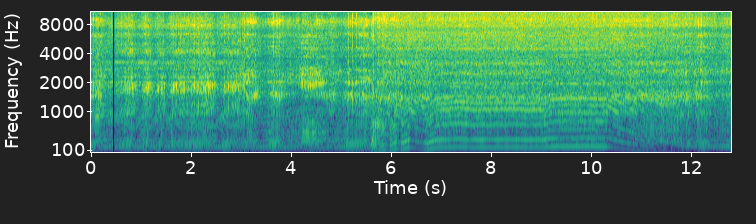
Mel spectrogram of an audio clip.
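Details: Vintage 1989 Husqvarna 50 two-stroke chainsaw, sat years with old gas, after carb clean: quiet pulls, then fires and revs cleanly, holds a steady high buzz, drops smoothly to idle; normal running.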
